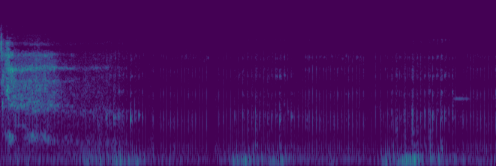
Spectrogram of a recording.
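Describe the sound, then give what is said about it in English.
A cat purrs softly and steadily, a faint low rumble that swells in slow, rhythmic pulses with no other sound over it. “The rhythm of the cat is kind of ASMR like, though.”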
